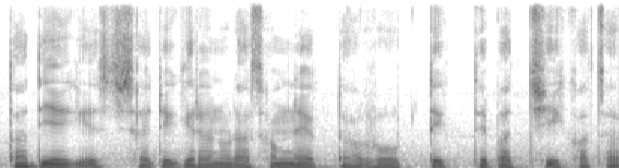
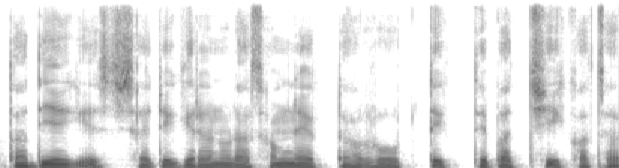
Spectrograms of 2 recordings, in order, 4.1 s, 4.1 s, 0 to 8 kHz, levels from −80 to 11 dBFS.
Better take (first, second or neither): first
